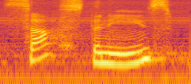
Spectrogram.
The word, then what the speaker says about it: Sosthenes: Sosthenes.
